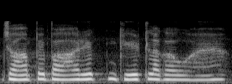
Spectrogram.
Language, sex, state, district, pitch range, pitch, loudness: Hindi, female, Uttar Pradesh, Shamli, 220-240 Hz, 225 Hz, -14 LUFS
